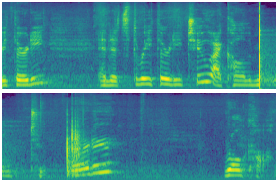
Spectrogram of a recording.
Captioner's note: gavel bangs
